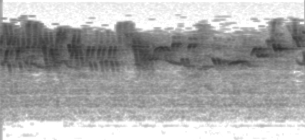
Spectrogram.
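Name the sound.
songbird singing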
